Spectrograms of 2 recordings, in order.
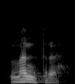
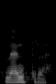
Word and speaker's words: mantra: I'll use the Sanskrit pronunciation of mantra instead of mantra, as people are generally used to.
